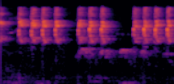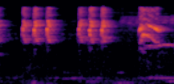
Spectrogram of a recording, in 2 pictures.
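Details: White-rumped shama song used as a lure to trigger singing: bursts of rapid buzzy high chattering notes repeated in short groups, with a faint lower whistled phrase and a final rising whistle.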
